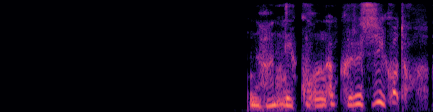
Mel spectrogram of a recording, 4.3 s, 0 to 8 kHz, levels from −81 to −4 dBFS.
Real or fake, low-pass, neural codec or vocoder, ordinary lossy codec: fake; 7.2 kHz; codec, 16 kHz in and 24 kHz out, 2.2 kbps, FireRedTTS-2 codec; none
